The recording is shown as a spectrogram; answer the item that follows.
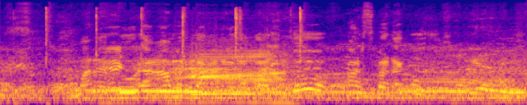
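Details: Sahiwal bull calves at a crowded cattle market in Bangladesh, bought by a farmer from Dhaka; drawn-out, wavering calf moos rise and fall in pitch, one bending upward near the end, over constant crowd chatter and voices.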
